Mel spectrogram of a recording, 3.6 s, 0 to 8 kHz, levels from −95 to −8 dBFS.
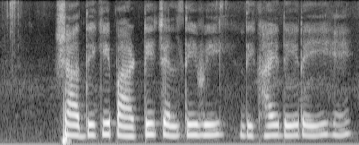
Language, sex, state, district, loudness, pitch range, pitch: Hindi, female, Rajasthan, Jaipur, -18 LUFS, 205-220 Hz, 215 Hz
